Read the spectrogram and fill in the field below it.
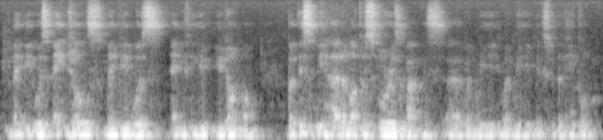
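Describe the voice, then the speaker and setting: A middle-aged man giving a gentle, reverent religious talk about his own experiences, pausing often as he searches for words. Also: medium pitch, little pitch movement. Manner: gentle, reverent, hesitant with many pauses and fillers. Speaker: speaker sharing personal experience. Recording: very echoey room, distant from mic.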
